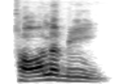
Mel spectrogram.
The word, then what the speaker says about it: Ptolemy: i i just now told you psychology ptolemy these all silent letters but we should write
